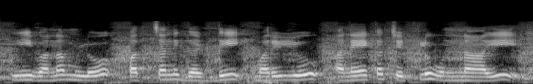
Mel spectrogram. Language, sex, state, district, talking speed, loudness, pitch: Telugu, female, Telangana, Hyderabad, 90 wpm, -14 LUFS, 210 Hz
